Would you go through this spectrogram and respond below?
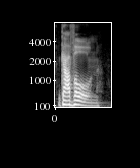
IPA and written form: ɡaˈvɔːn (booty)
